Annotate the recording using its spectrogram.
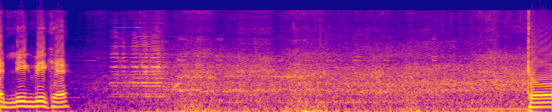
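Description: Motorcycles and cars pass by on a road.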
